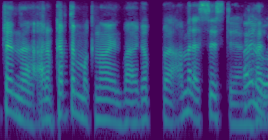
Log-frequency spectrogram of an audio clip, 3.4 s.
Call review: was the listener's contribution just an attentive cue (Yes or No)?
No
